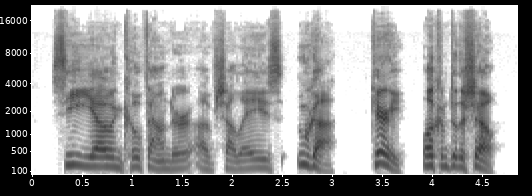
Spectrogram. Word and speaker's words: Hygge: So, it is pronounced Ugga, Chel's Ugga.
